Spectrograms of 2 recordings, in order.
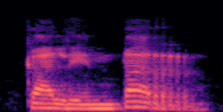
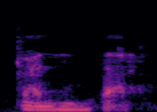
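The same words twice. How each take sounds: First: Calentar said loud and firm, each syllable clear; emphatic example word. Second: Calentar said soft and low, almost to oneself; quiet repeat. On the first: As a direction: announce calentar loudly to the class. (calentar, dicho fuerte y marcado) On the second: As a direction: murmur calentar back as a quiet aside. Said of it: "Tenemos aquí la E". (calentar, repetido en voz baja) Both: Shown as a demonstration.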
